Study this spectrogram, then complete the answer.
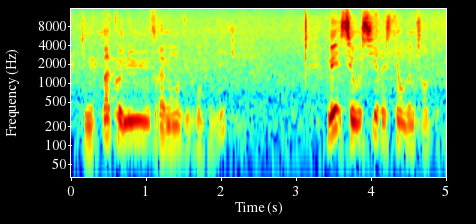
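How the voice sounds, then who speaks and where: A man with a fairly low pitch and a dark, mellow, somewhat breathy tone talks at a moderate pace, his pitch varying normally and his loudness swinging widely. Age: 60s. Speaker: doctor. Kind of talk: interview. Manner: hesitant, many fillers.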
